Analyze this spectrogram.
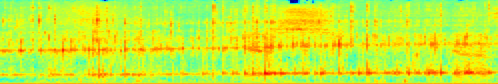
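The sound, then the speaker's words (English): Coffee from a French press pours into a thermos in a steady liquid stream with light gurgling and dripping. The pour runs unbroken for about three seconds, with no talk. “here we are pouring the coffee”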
